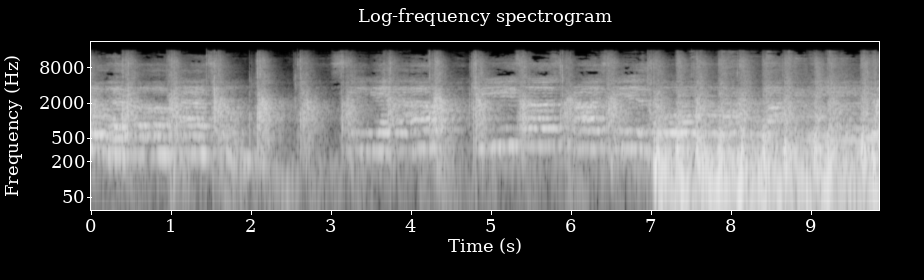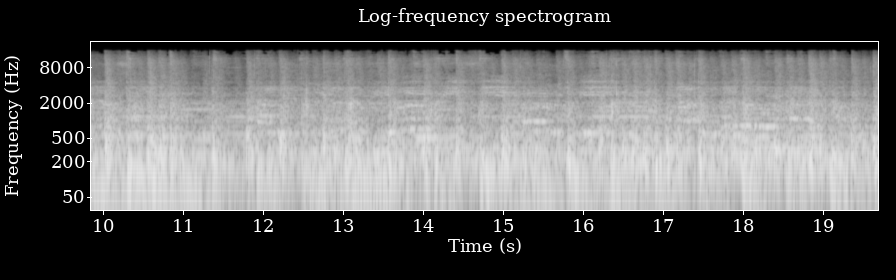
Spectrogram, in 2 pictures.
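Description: Live band performing a Christmas song: voices singing over steady hand-clapping in time, then about seven seconds in the full band comes in with bass and drums under the singing.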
